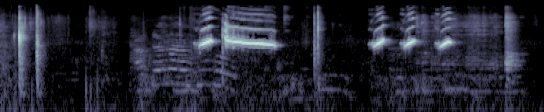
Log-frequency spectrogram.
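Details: Pet parrot at home uttering a raspy call and a sustained high whistle, then three short, rising chirps in quick succession, with clicks and a person's low voice in Hindi in between.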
